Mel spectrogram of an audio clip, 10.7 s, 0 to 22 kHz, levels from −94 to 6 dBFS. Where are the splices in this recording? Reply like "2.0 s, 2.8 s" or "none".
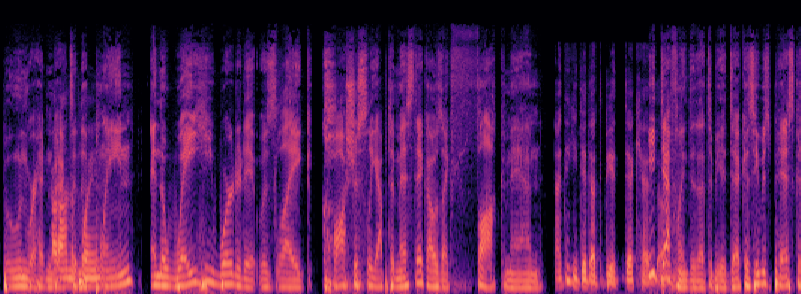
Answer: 1.9 s, 4.2 s, 7.3 s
